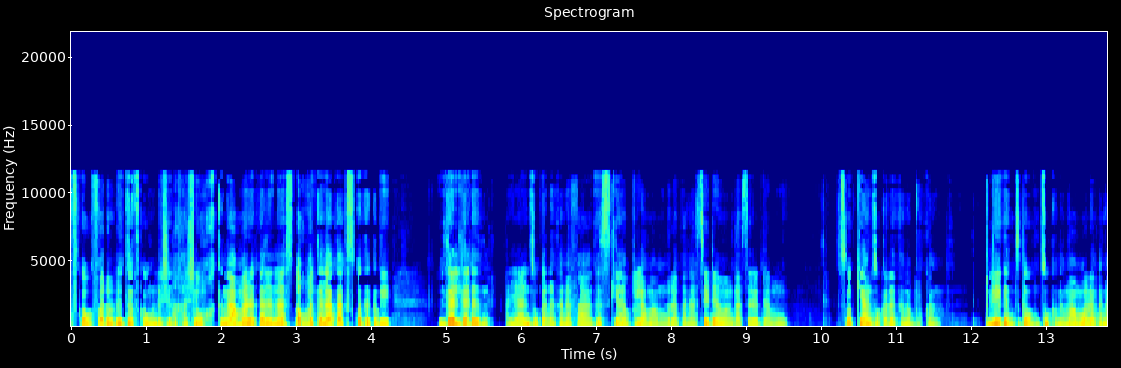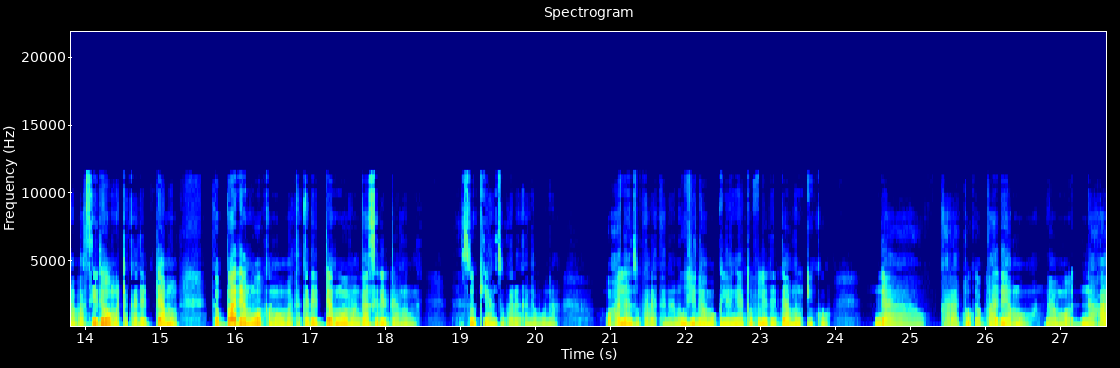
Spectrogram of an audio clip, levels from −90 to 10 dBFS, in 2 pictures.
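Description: A speech recording with heavy codec damage throughout: the treble sounds gritty and lispy on s sounds, likely from HE-AAC compression at a very low bitrate around 12 kbps, and a spectrogram shows nothing above 11.5 kHz, with smeared, copied-looking upper bands. Pre-echo appears from 7.47 to 7.51 s, where a short hiss spreads about 39 ms ahead of an attack, visible as a low-level smear before the waveform's sharp onset.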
